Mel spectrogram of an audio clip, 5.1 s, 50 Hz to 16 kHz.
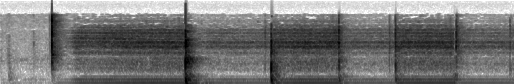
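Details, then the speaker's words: Amp switching master volume 1 to 2, power light sometimes flashing: sharp pop at each switch over steady low mains hum, about one a second; popping when switching, cause unknown. "So the issue I have is then I'm switching master volumes from 1 to 2. Amp is on, but the light starts flashing sometime. I don't know."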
